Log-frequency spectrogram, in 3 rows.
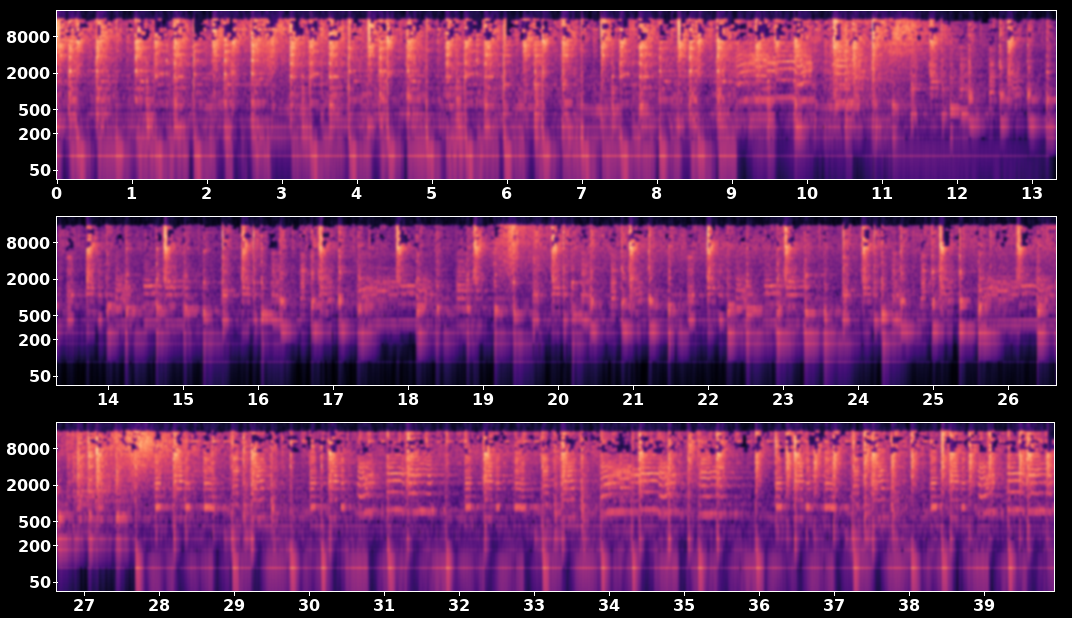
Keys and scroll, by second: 34.6 ctrl+g.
